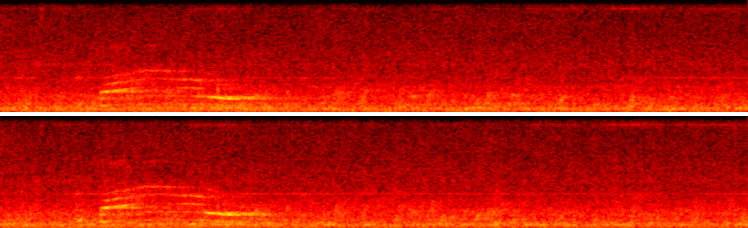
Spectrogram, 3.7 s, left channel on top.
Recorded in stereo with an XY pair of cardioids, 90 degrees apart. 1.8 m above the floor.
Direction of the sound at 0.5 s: 15° right.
